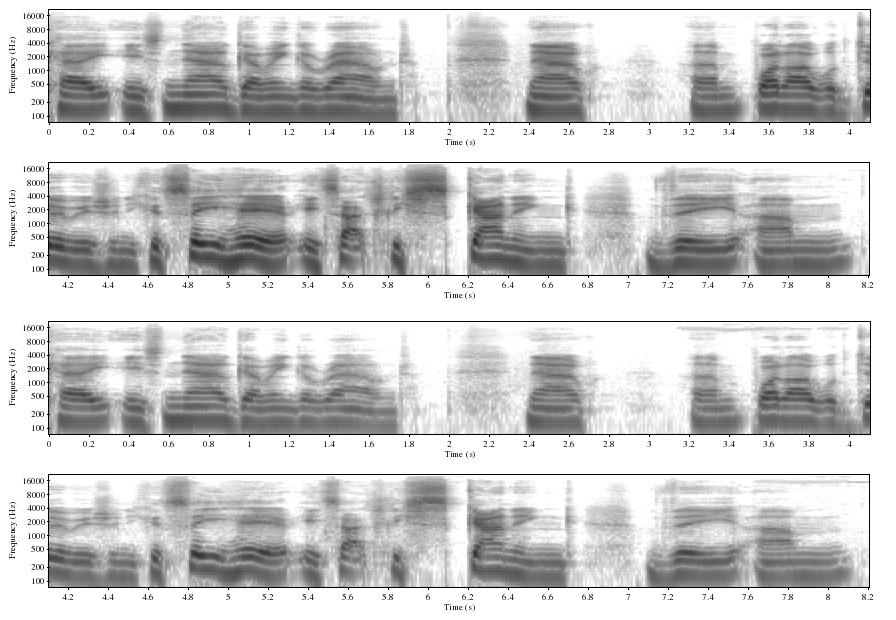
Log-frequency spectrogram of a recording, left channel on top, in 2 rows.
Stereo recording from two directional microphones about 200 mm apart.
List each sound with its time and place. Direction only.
0.0 s speech: 20° left (ahead or behind)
